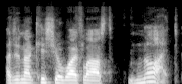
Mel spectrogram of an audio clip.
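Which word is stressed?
night. The stress falls on the word night.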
